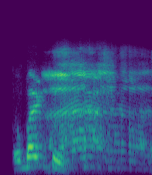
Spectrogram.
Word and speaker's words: Ubuntu: Sir spelling क्या होगा? UBUNTU उबंटू।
